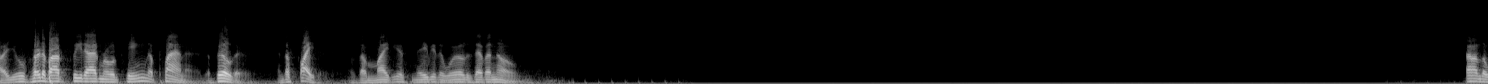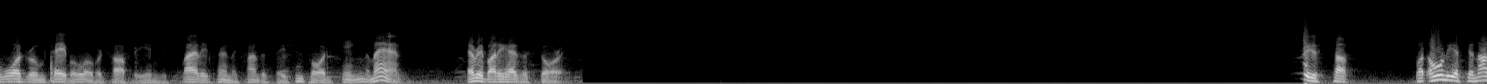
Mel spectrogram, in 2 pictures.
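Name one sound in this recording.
A man speaks slowly and formally, with long pauses.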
